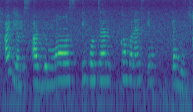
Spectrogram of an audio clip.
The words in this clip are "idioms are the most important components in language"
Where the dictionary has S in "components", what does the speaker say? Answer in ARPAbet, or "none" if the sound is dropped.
none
